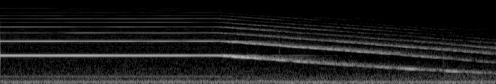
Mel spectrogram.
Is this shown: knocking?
no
